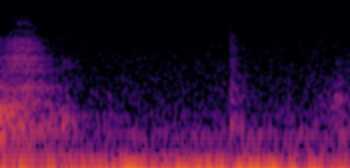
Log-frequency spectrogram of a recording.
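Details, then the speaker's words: Self-test with two fingers over the temporomandibular joints while opening the mouth: two brief, sharp clicks about two seconds apart; louder noise on one side indicates a mild temporomandibular dysfunction; TMJ clicking. "vous entendez un endroit d'un côté où le bruit est plus fort voilà ; ça veut dire que vous avez une légère dysfonction tempo-mandibulaire"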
